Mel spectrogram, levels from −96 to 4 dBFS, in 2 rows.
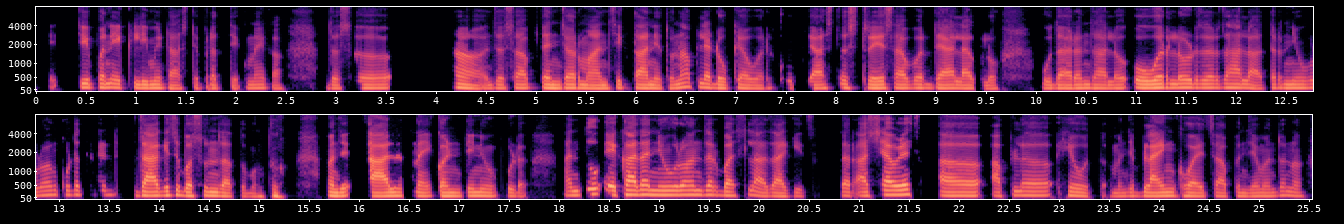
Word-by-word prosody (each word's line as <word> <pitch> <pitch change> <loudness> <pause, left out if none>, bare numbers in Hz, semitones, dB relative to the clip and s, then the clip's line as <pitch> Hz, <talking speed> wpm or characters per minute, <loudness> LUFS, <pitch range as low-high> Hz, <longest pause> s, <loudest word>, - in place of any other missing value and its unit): ए - - -13 0.2
ची 140 - +3
पण 140 0 +2
एक 130 -3 -1
लिमिट 120 -1 +1
असते 110 +1 -6
प्रत्येक 110 -2 -8
नाही 120 +1 -3
का? 105 -1 -8 0.5
जसं 115 +1 -3 0.7
हां. 115 -4 +1
जसा 120 +1 -3
आप 120 0 -2
त्यांच्यावर 120 0 +3
मानसिक 110 +2 -1
ताण 115 -1 +3
येतो 115 +1 -3
ना, 135 +5 0
आपल्या 145 -3 -1
डोक्यावर 115 -2 -2
खूप 120 - -13 0.2
जास्त 120 +3 -3
स्ट्रेस 120 0 0
आपण 120 0 -1
द्यायला 115 -1 0
लागलो. 105 -2 -5 0.5
उदाहरण 115 +1 0
झालं 115 0 -2
ओव्हरलोड 135 +1 +4
जर 130 0 0
झाला, 130 -4 -1
तर 125 - -5
न्यूरॉन 125 +5 -1
कुठेतरी 160 0 -7 0.3
जागेच 140 +2 +5
बसून 130 +1 +3
जातो 115 -2 -2
मग 105 - -6
तो. 120 - +4 0.5
म्हणजे 125 -1 +5 0.2
चालत 120 +2 +4
नाही 120 -1 +1
कंटिन्यू 120 +1 +2
पुढं 115 -4 -4 0.4
आणि 145 +1 0
तो 185 +1 +5
एखादा 165 +2 +6
न्यूरॉन 160 0 +4
जर 160 0 +1
बसला 135 -1 -1
जागीच, 115 0 -4 0.3
तर 130 -2 -1
अशा 160 +5 +3
वेळेस 165 +1 +5 0.2
अ, 135 - 0 0.5
आपलं 140 +3 -2 0.2
हे - - +1
होतं 125 -3 -3
म्हणजे 115 +2 -5
ब्लँक 120 +1 +1
व्हायचं 120 0 -1
आपण 115 +1 -5
जे 115 +1 -4
म्हणतो 120 +4 -4
ना, 130 -3 -4
120 Hz, 155 wpm, -21 LUFS, 115-135 Hz, 0.7 s, एखादा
